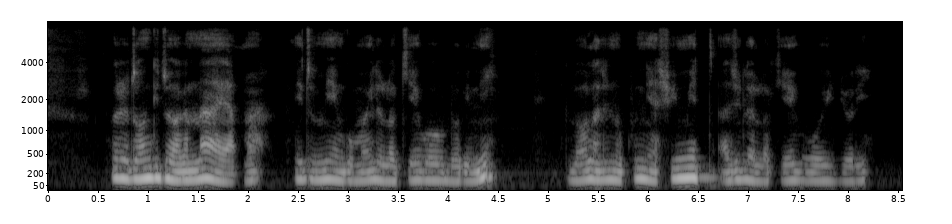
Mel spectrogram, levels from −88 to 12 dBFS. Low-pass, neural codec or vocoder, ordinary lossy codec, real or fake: 7.2 kHz; none; none; real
